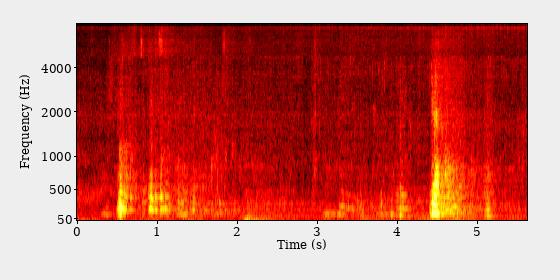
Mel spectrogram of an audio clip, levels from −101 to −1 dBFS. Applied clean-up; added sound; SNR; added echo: neural mask model DeepFilterNet 3.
